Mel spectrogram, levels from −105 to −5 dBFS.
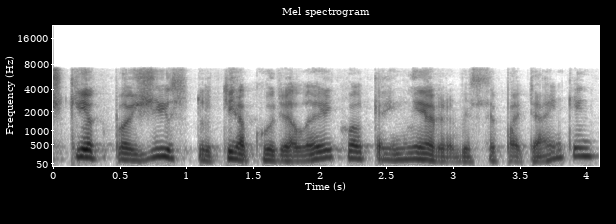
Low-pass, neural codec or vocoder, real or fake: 7.2 kHz; codec, 24 kHz, 1.5 kbps, HILCodec; fake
